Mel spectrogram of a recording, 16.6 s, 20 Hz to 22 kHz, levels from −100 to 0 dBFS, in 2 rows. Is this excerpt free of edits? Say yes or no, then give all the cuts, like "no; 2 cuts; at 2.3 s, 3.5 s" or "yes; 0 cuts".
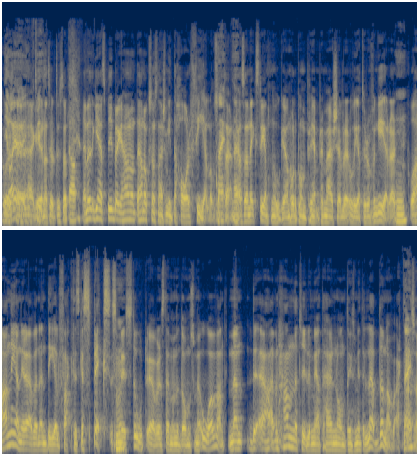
yes; 0 cuts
